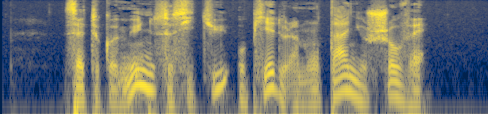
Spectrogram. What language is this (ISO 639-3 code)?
fra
